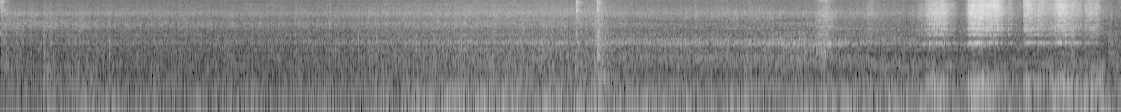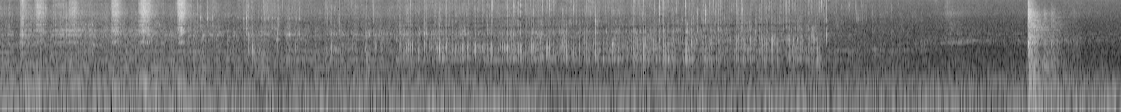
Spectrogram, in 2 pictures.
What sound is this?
kettle and hot water
poring, Kitchen, boil, boiling-water, boiling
